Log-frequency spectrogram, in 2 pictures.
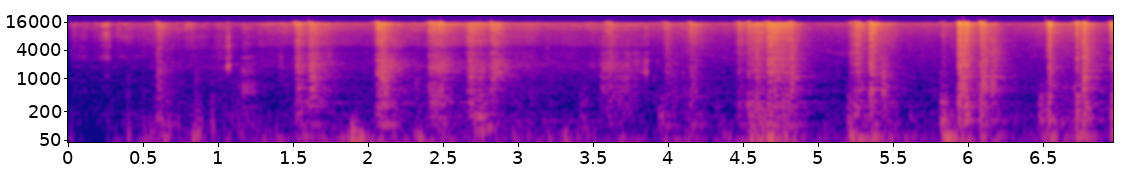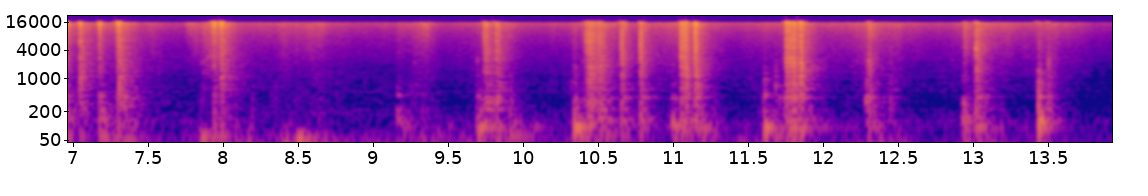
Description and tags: Walking down two short flights of Squeaky stairs
squeaky, Stairs, walking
